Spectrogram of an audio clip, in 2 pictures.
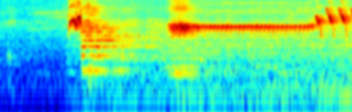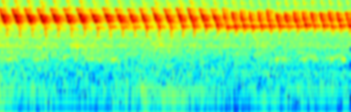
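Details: A white crested canary after a loud harmonic blare at the start: a sustained whistled tone, then a long rhythmic roll of rapid repeated high notes.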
